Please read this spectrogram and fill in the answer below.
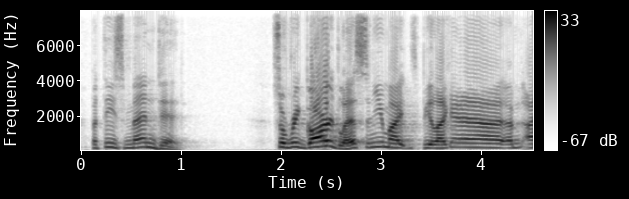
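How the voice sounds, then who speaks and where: A man with an American accent projects a raised voice at a high pitch, his tone bright and sharp. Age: 30s. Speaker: pastor. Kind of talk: sermon. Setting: church.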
